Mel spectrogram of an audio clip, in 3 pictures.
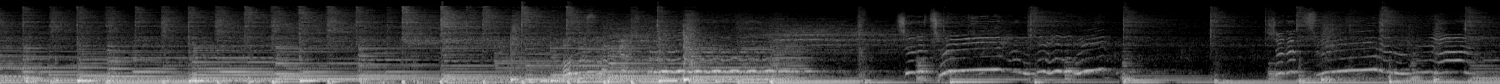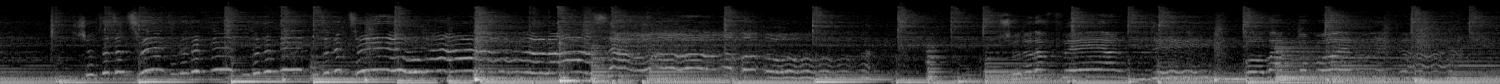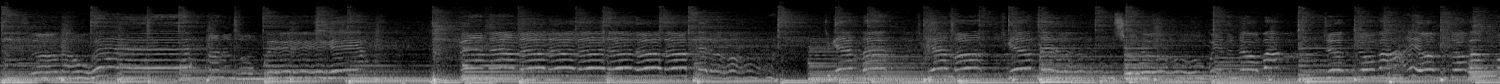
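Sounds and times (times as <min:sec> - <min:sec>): walking bass line: 0:00.0 - 0:10.6, 0:17.6 - 0:45.0
drum kit: 0:00.0 - 0:45.0
vocal group singing in harmony: 0:05.5 - 0:08.6, 0:34.6 - 0:45.0.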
